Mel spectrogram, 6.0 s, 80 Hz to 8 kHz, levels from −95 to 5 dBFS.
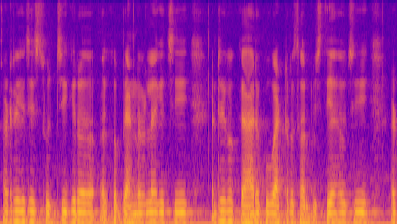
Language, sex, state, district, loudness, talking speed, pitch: Odia, male, Odisha, Nuapada, -17 LUFS, 140 wpm, 115 Hz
